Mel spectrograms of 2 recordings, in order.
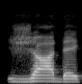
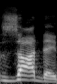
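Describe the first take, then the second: First: The name begins with a soft J-like sound. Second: The name begins with a sharp Z sound. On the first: The speaker calls it right. "kind of Jade" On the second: The speaker calls it wrong. "not Zade, not a sharp Z"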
